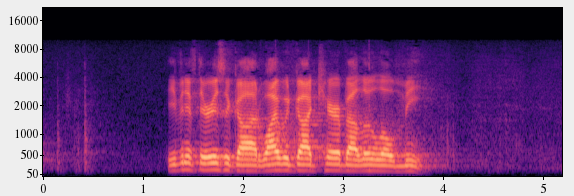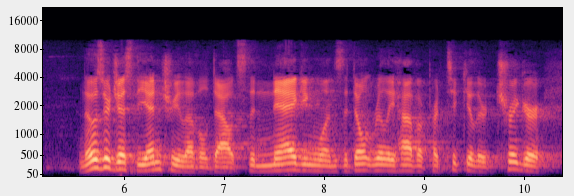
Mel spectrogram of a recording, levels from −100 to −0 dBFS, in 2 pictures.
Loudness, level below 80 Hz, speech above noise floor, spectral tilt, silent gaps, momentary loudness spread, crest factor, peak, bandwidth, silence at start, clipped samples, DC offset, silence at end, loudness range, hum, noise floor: -17 LUFS; -78 dBFS; 46 dB; -4 dB/octave; none; 11 LU; 18 dB; 0 dBFS; 10 kHz; 1.25 s; under 0.1%; under 0.1%; 0.05 s; 3 LU; none; -63 dBFS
